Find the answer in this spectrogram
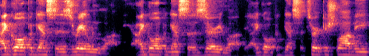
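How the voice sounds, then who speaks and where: A man speaks at a medium pitch with an American accent. His voice is somewhat breathy. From Los Angeles, US. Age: 30s. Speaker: lawyer and activist. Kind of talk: podcast interview. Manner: animated.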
